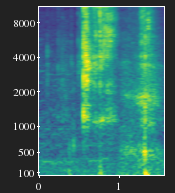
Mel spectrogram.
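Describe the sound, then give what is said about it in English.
Close-up chewing with wet, crunchy bites, a couple of loud bursts of mastication right at the microphone, no voices. “I should really stop chewing.”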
